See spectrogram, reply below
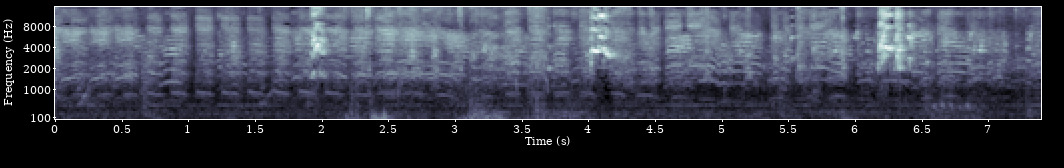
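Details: Three canaries of different colours, red, yellow and brown, trill steadily in rapid repeated notes, broken by three loud sharp squeaky bursts about two seconds apart.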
